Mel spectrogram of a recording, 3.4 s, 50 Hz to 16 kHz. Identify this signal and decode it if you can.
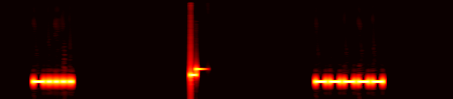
Morse code, heard as a keyed tone, about 44 wpm, 700 Hz. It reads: 6 0
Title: Single Letter-Number Alt 45wpm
